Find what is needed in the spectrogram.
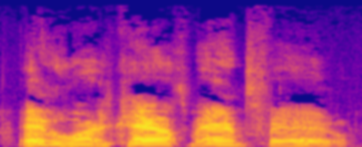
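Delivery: very high-pitched cartoon schoolkid voice. Showing a Cartman from South Park impression: Cartman voice. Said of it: "This guy is Cartman from South Park".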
